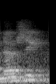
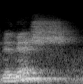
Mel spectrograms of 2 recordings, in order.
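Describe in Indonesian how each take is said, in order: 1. Nama itu diawali dengan vokal 'a': Damsyik. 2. Nama itu diawali dengan vokal 'i': Dimashq. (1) "bukan Damsyik"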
